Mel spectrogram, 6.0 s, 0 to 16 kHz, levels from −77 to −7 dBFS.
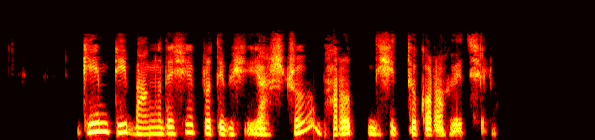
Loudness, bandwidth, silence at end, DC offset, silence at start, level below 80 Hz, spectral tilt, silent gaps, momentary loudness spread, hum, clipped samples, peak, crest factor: -19 LUFS; 7 kHz; 1 s; under 0.1%; 0.75 s; -58 dBFS; -6.5 dB/octave; 3.62-3.67 s, 4.00-4.07 s; 6 LU; none; under 0.1%; -2 dBFS; 18 dB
